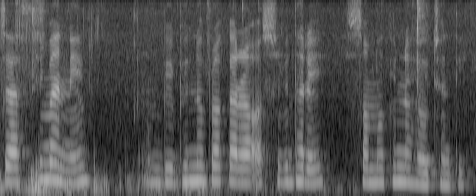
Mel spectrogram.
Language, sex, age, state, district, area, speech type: Odia, female, 30-45, Odisha, Jagatsinghpur, urban, spontaneous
